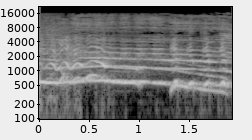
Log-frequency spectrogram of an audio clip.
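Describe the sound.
A person imitates a coyote howl for the coyote coin in the Tales from the Lamp segment, a sustained, wavering tone that slowly glides downward in pitch, held loud and steady for about two seconds with a slight breathy texture.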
